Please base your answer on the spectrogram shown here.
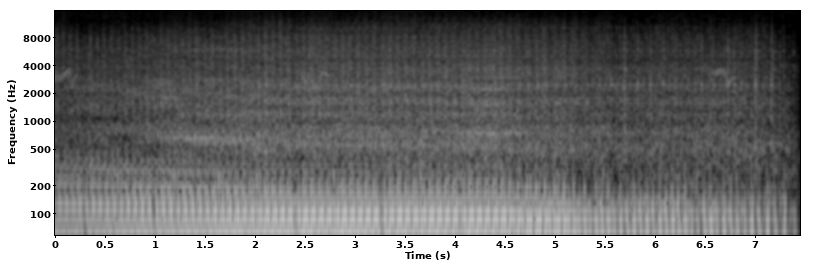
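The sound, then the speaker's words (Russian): A motorcycle carrying two riders passes along a forest track, its engine giving a loud, steady, rattling drone that eases slightly toward the end. “Ее обгоняют двое местных на мотоцикле.”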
